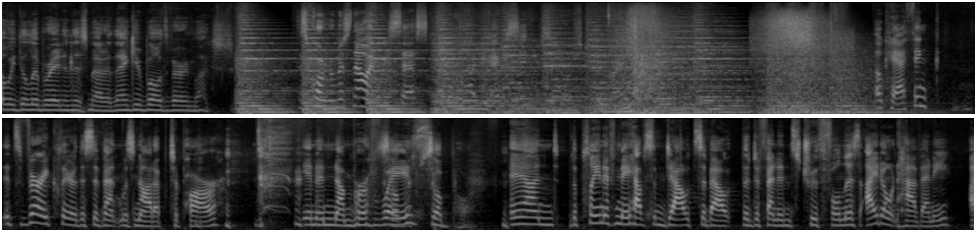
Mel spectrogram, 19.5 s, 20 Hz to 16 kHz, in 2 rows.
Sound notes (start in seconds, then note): 12.0 chuckles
